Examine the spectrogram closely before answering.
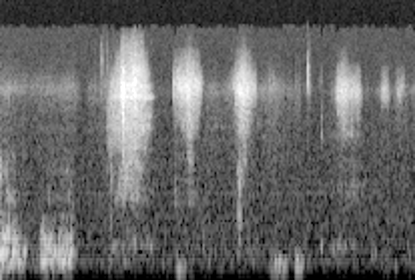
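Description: A pencil scratches lines on paper.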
